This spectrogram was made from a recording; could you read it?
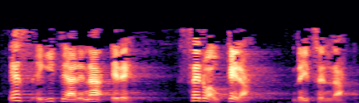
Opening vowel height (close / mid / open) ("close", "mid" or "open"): mid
